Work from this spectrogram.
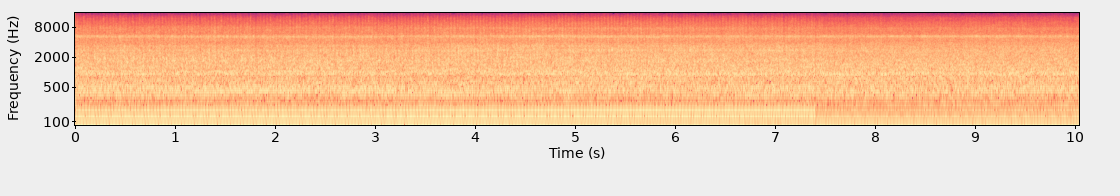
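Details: Three-cylinder Kubota diesel repowered into a Melroe 610 skid loader, first fire-up: settles into a steady, even idle with deep smooth rumble, no misses; runs right after the fuel shutoff solenoid, which worked opposite to expectation, was rewired.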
